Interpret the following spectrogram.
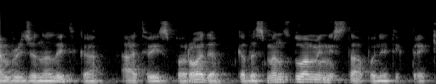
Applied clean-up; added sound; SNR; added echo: none; none; none; none.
